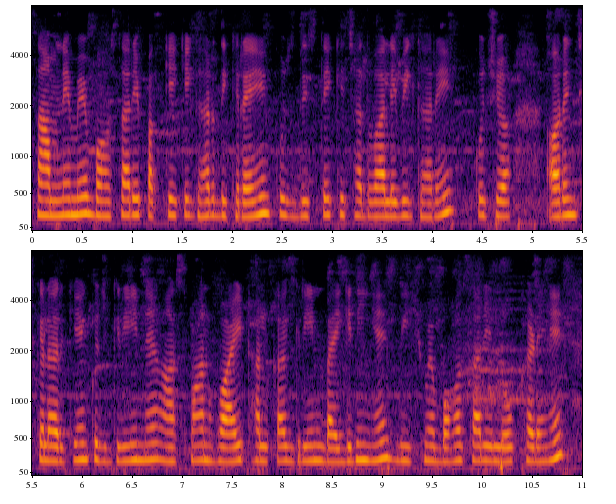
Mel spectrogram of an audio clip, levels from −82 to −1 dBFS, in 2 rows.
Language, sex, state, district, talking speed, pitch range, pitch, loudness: Hindi, female, Uttar Pradesh, Jalaun, 225 wpm, 195-210 Hz, 200 Hz, -25 LUFS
